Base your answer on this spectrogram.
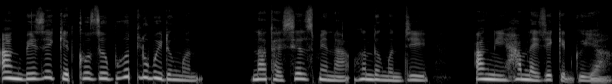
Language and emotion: Bodo, sad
